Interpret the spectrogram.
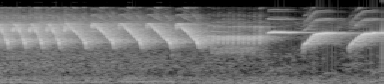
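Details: Canary in competition training singing a quick run of falling slurred notes, a short steady whistle, then two sharply rising swoops.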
